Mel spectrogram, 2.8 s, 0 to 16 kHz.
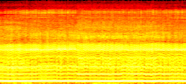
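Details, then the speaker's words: Restored vintage Team Associated TC3 nitro engine after re-tightening a loose cooling head: the idle has settled and the fuel tank no longer bubbles. A high, steady buzzing idle with no surging; it holds idle at full brake and the tune is adequate. "So at full brake, let's see. Does it shut off? No. So it holds an idle okay."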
